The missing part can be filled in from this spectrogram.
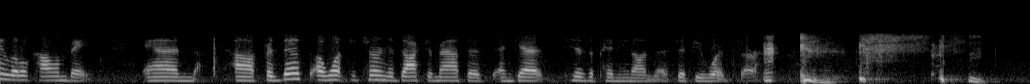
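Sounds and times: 
speech: 0.0 - 8.4
person coughing after lemonade went down the wrong way: 7.6 - 10.0.

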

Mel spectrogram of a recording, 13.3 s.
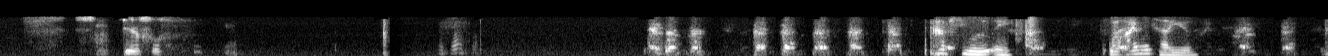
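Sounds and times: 
speech: 1.0 - 2.4, 4.5 - 4.9, 6.5 - 8.0, 9.3 - 10.4, 11.1 - 12.1
dog grunting as it wakes: 6.4 - 9.1, 12.3 - 13.0.

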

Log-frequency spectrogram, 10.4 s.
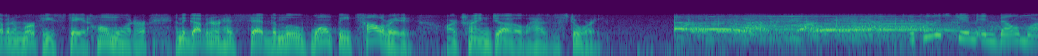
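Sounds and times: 
speech: 0.0 - 6.1, 9.1 - 10.3
crowd cheering and whooping as a gym in Belmar, New Jersey reopens: 6.7 - 10.3
high shouted voices: 6.8 - 10.3.

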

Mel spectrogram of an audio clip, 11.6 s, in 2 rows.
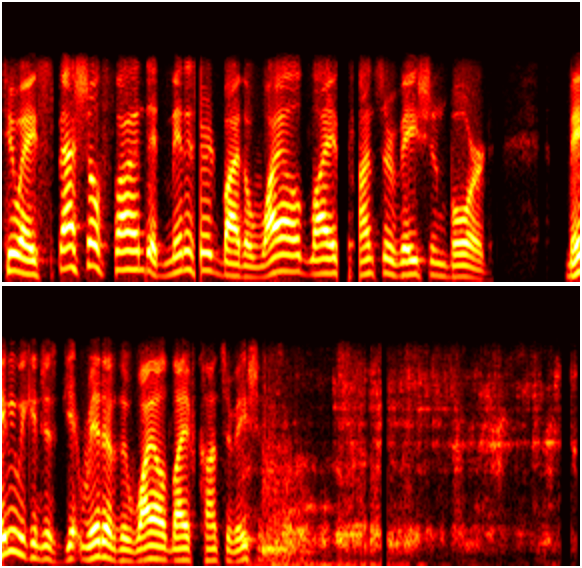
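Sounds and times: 
speech: 0.0 - 4.9, 5.6 - 8.8
toilet flush sound effect: 8.2 - 11.5.

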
